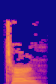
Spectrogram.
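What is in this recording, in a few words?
"turn", English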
